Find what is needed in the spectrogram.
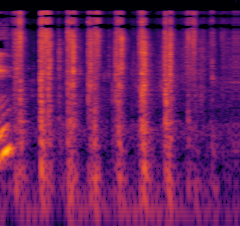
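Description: A deck of oracle cards being shuffled by hand: a quick, even run of sharp card snaps, about six a second, starting about half a second in.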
